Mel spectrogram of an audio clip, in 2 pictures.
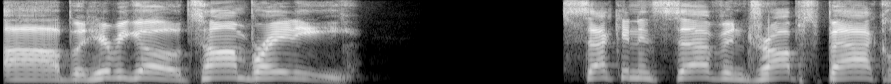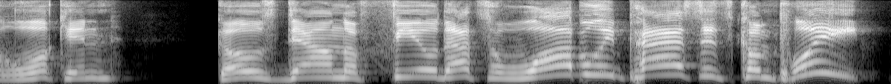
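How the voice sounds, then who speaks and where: Every play draws a fast reaction from this chatty, excitable man doing live play-by-play on a sports reaction livestream. His voice is fairly high, and the recording is dry and close without any room echo.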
